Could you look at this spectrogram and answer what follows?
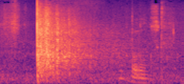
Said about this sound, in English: Niggas still use Roman candles? Yeah, bro. Niggas still fucking with fireworks. Fireworks is one thing, but, like, Roman candles, though?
